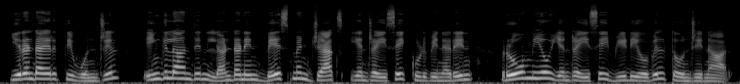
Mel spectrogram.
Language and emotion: Tamil, neutral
